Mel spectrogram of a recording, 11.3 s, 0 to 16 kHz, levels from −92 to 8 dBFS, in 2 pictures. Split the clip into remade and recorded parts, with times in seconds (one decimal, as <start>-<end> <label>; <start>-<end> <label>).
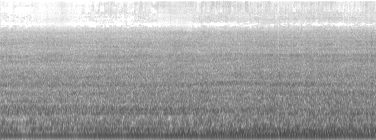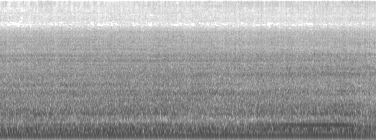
0.0-0.5 recorded; 0.5-1.1 remade; 1.1-2.4 recorded; 2.4-2.9 remade; 2.9-11.3 recorded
